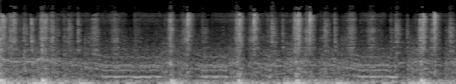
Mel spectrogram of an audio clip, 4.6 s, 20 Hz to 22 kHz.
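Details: Alvis Stalwart not run for 30 years, on Easy Start: uneven thumps about once a second over cranking as the engine catches on starting fluid but won't settle into a run; no oil pressure shown afterwards (gauge possibly faulty).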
